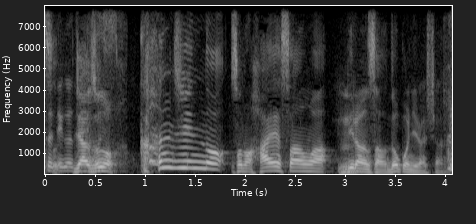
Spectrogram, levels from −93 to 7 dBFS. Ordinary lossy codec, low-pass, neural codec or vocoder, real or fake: none; none; none; real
